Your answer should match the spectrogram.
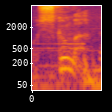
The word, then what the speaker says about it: Skooma: S-K-O-O-M-O. Skooma. – Isn't that skoomo? – No. – That's an A at the end? – Yeah. – Oh. – Skooma. S-K-O-O-M-A.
